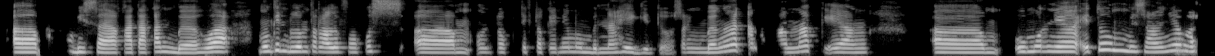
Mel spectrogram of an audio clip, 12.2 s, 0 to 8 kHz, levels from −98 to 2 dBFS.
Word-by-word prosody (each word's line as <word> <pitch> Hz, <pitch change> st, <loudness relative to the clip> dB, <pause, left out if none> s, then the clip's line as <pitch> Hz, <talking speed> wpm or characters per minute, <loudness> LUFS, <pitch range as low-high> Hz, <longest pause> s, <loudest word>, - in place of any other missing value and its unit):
mmm, 230 Hz, 0 st, +7 dB
aku 480 Hz, +5 st, -19 dB
bisa 230 Hz, -3 st, +3 dB
katakan 215 Hz, +3 st, 0 dB
bahwa 220 Hz, +4 st, +4 dB, 0.3 s
mungkin 280 Hz, +4 st, +2 dB
belum 255 Hz, -1 st, +3 dB
terlalu 235 Hz, -2 st, +2 dB
fokus, 270 Hz, -, -5 dB
mmm, 210 Hz, -1 st, +2 dB
untuk 220 Hz, 0 st, -10 dB, 0.2 s
TikTok 230 Hz, -1 st, -9 dB
ini 235 Hz, +2 st, -9 dB
membenahi, 220 Hz, 0 st, -3 dB
gitu. 190 Hz, -1 st, -11 dB
Sering 220 Hz, 0 st, -10 dB
banget 270 Hz, +9 st, +2 dB
anak-anak 230 Hz, +3 st, -3 dB
yang, 220 Hz, -1 st, -1 dB, 0.8 s
mmm, 215 Hz, -1 st, +1 dB, 0.2 s
umurnya 260 Hz, 0 st, +2 dB
itu 245 Hz, +8 st, -1 dB, 0.3 s
misalnya 260 Hz, +3 st, 0 dB
mas 260 Hz, 0 st, -1 dB
230 Hz, 120 wpm, -25 LUFS, 215-255 Hz, 0.8 s, mmm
